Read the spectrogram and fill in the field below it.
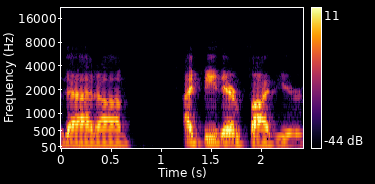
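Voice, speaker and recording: The voice has a bright, sharp tone and a fairly slow pace. The background is quiet. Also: man. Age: 60s. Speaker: insurance agent. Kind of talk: interview. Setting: studio.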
